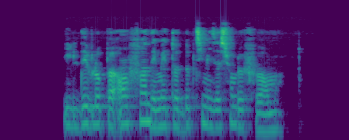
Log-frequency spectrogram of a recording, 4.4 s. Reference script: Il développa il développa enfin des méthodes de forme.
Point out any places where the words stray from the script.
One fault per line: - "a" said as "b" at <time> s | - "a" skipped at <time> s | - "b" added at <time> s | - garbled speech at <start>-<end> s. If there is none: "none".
- "il développa" skipped at 1.4 s
- "d'optimisation" added at 2.3 s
